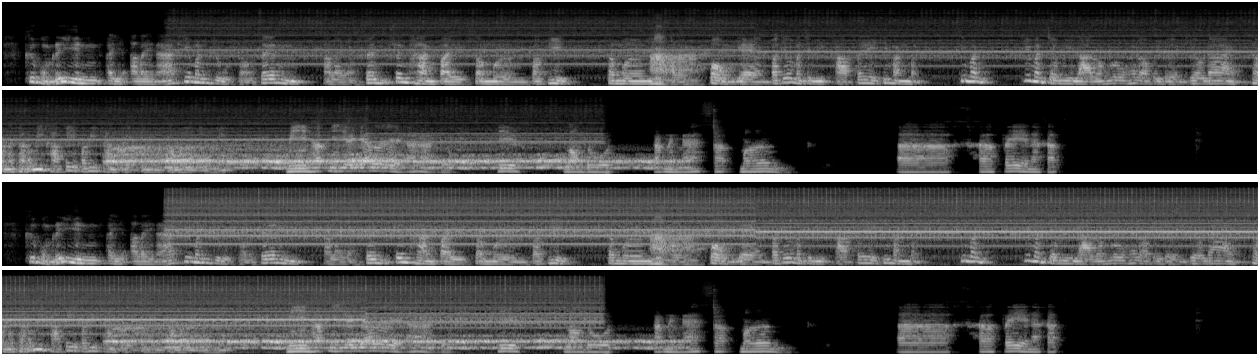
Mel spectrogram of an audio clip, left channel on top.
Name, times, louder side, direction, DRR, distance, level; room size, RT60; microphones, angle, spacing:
voice 1, 0.2-5.7 6.1-9.2 9.6-9.9 10.2-14.9, left 3 dB, 55° left, 1.1 m, -23 dB
sound 1, 1.6-18.6, right 10 dB, 65° right, 0.4 m, -26 dB
voice 2, 6.5-7.1 15.4-17.1 17.5-17.8 18.2-18.7 19.1-20.4 21.5-23.1, left 1 dB, 5° left, 0.4 m, -25 dB
sound 2, 13.6-19.5, left 2 dB, 85° left, 0.5 m, -21 dB
3.3 x 2.9 x 2.6 m
head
